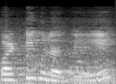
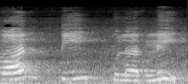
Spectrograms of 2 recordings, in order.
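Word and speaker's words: particularly: I just said still and silent a very hard thing for a teacher to डू प्रैक्टिकल परिकुलर पर्टिकुलरली देखो परिकुलरली देखो तोड़त के बोलो पी ए आर पर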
